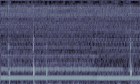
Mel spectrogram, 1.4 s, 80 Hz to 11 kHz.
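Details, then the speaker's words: Small geared water pump in a 4x4 overland camper build, wired directly for testing, runs with a steady even mid-pitched hum, working hard filling the dry 40-litre water tank and pipework; normal pump running. "Pump is obviously working pretty hard. It's obviously filling up the this water tank."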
